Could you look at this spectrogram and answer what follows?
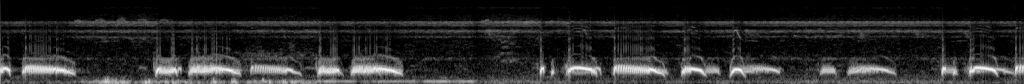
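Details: Spotted dove delivering rapid strings of rich, slightly falling coos in two long bursts. A low rumbling hum is heard early on, and a short quiet gap falls midway.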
